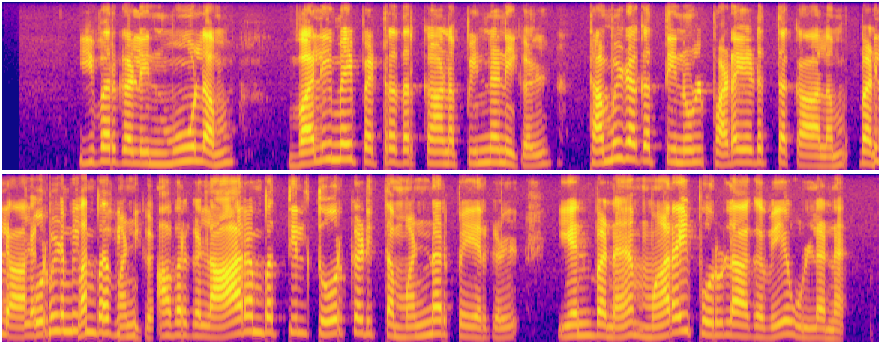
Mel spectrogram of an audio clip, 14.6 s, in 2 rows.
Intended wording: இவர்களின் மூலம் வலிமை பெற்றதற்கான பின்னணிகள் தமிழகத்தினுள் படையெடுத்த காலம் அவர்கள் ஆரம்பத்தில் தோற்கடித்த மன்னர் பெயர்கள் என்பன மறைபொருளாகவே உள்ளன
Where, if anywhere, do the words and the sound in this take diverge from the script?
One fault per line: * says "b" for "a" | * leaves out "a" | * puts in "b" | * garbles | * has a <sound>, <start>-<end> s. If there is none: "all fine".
* garbles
